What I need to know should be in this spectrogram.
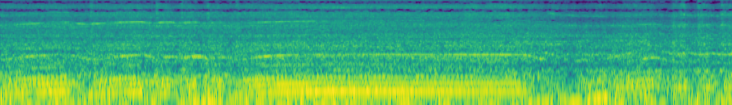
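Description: Tyres screech as they spin on the tarmac.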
